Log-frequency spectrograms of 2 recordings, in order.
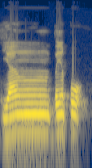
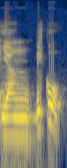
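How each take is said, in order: First: The nasal is a muffled sound only close to n. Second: The nasal sounds like ng before the t. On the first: The speaker calls it right. "tapi dibacanya mendekati huruf n" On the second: The speaker calls it wrong. "jangan dibaca yang tiku"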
